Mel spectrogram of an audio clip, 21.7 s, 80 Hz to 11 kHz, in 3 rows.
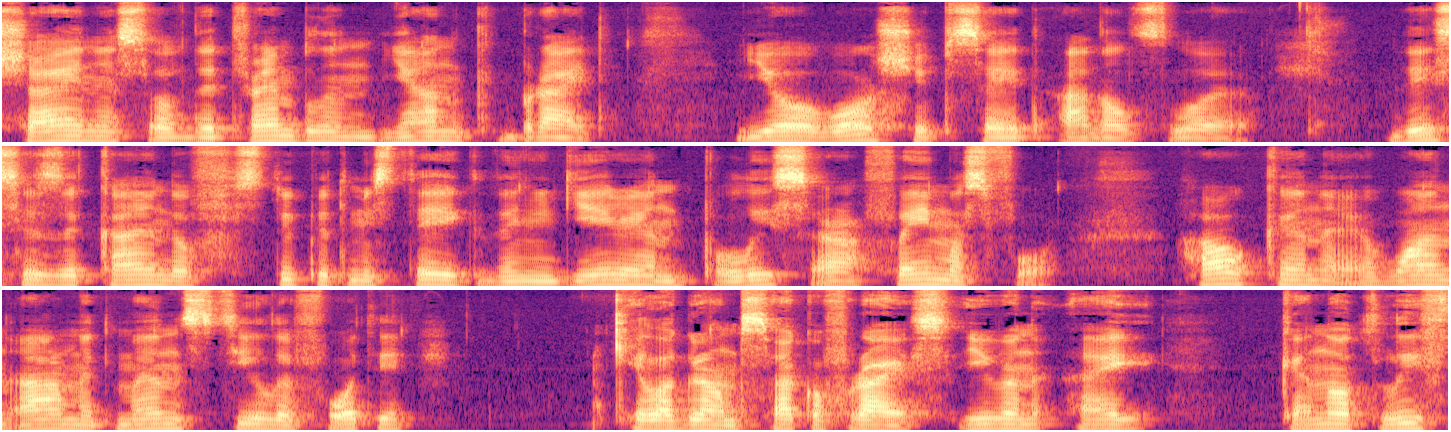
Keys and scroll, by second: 3.2 a, 4.9 space, 10.8 space.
